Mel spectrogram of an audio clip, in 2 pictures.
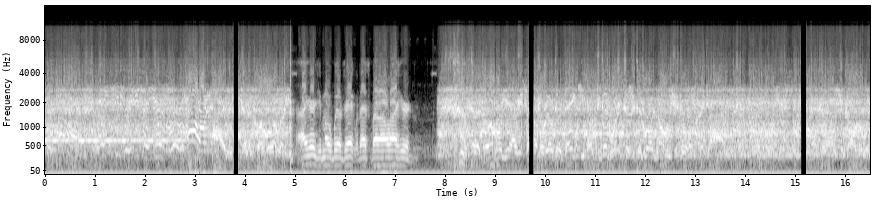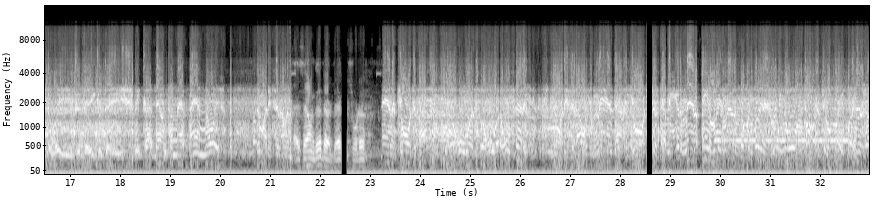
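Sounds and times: radio static: 0:00.0 - 0:05.0, 0:07.8 - 0:32.9
garbled radio voice: 0:00.0 - 0:05.4, 0:07.9 - 0:32.9.

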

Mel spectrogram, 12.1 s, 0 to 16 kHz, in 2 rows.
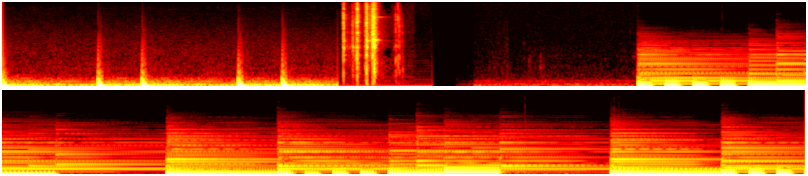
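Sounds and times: heartbeat thuds: 0:00.0 - 0:02.5
low hum: 0:00.0 - 0:06.4.

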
